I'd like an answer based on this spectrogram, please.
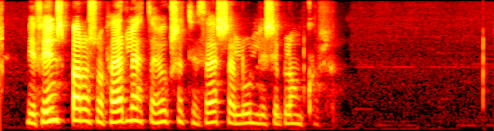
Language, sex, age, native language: Icelandic, female, 40-49, Icelandic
